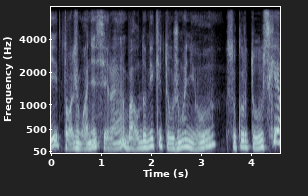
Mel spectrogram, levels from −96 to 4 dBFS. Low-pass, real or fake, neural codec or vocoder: 7.2 kHz; fake; vocoder, 44.1 kHz, 128 mel bands, Pupu-Vocoder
